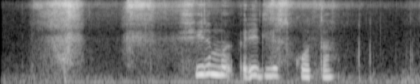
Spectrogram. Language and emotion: Russian, neutral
